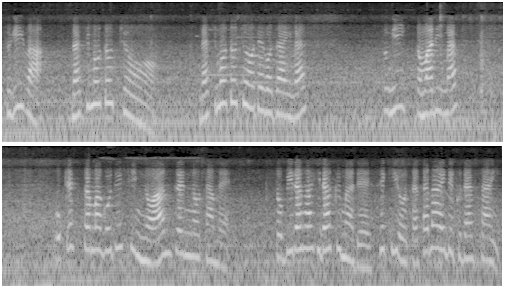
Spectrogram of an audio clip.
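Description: A woman reading scripted stop announcements on a bus in a measured, formal, polite manner. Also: high-pitched, animated. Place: played over speakers inside a moving bus. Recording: muffled, noisy recording inside a bus. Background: bus engine and road noise.

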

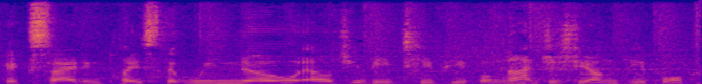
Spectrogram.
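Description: A woman's voice: on the low side, fairly even intonation, fairly quick, over music, rough recording. A middle-aged woman from the United States answering questions in a TV news interview, earnest and a bit hesitant, with fillers. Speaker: guest, activist. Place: TV news studio.

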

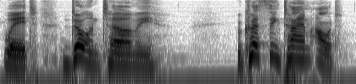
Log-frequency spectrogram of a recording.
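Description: A let's play host reading a visual novel's hero lines and narration aloud in English, in a plain, unhurried way. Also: medium pitch, expressive, dry recording.

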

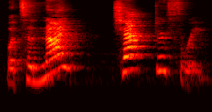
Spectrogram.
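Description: A woman's voice: very high voice, slow pace. A middle-aged woman hosting a casual church book talk, playful and emphatic, repeating her points. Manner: lively, playful, emphatic repetition. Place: living room, indoors. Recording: roomy echo.

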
